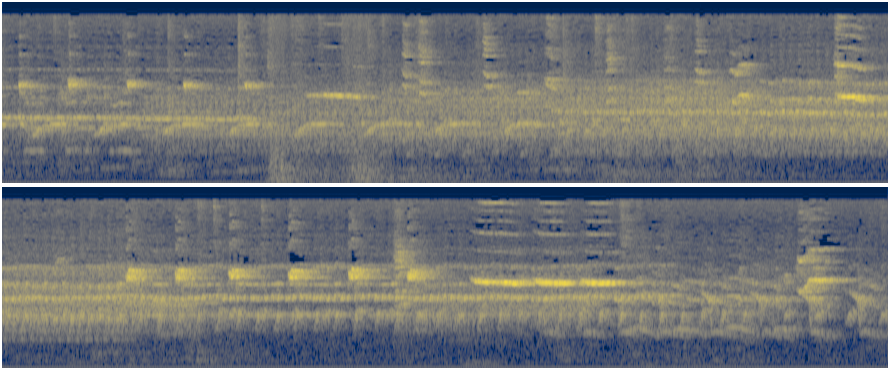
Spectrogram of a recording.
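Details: Waterslager canary singing in the malinois style, a varied run of rolling, water-like trills and bubbling phrases with clear whistled notes, growing louder and more rhythmic toward the end, with faint background rumble.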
